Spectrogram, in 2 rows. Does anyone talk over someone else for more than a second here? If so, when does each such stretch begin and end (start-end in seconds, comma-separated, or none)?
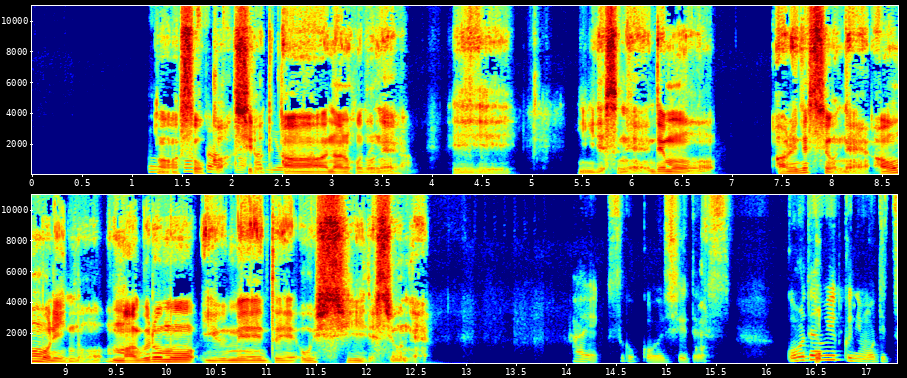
1.2-3.7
